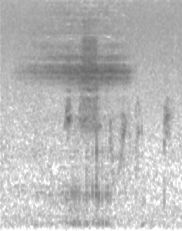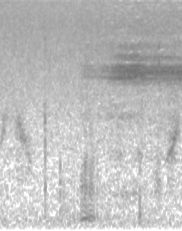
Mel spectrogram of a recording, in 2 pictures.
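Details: Mom snoring during sleep: soft, noisy snoring breaths with hissing airflow, partly masked by room noise.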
